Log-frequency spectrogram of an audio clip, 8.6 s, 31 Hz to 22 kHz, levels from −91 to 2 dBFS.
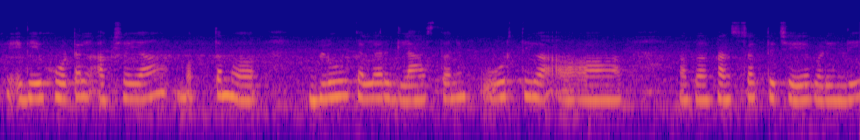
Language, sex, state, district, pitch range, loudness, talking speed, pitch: Telugu, female, Telangana, Karimnagar, 205-240 Hz, -35 LUFS, 85 wpm, 220 Hz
